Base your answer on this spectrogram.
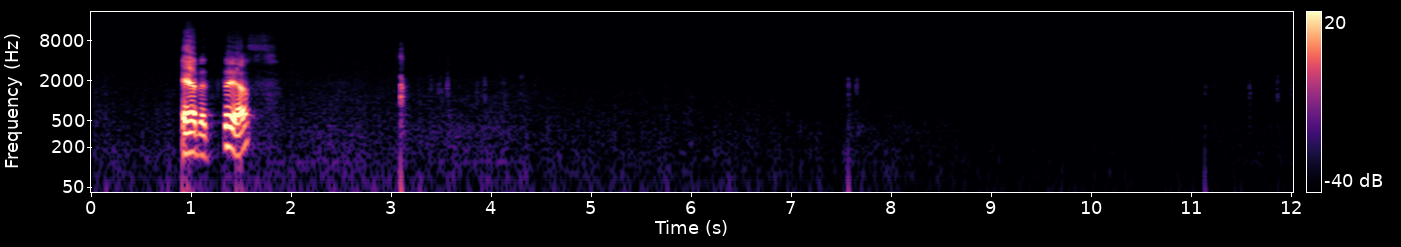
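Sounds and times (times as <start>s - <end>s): computer clicks: 11.1s - 12.0s.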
